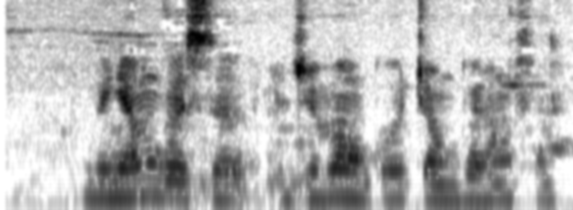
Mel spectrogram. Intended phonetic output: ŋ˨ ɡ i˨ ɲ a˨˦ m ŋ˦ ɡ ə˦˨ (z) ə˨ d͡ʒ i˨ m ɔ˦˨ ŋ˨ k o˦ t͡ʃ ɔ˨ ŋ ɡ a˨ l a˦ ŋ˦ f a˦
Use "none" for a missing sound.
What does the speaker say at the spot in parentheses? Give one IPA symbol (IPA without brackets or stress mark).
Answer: s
